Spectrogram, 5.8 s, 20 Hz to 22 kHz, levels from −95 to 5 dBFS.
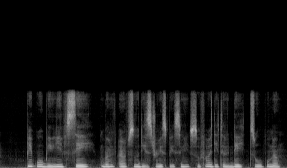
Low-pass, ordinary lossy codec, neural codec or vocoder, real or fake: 9.9 kHz; none; autoencoder, 22.05 kHz, a latent of 192 numbers a frame, VITS, trained on many speakers; fake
